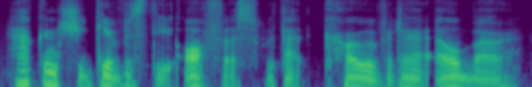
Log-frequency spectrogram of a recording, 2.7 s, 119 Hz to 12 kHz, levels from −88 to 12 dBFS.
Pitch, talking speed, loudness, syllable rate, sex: 105 Hz, 295 wpm, -22 LUFS, 6.7 syllables/s, male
